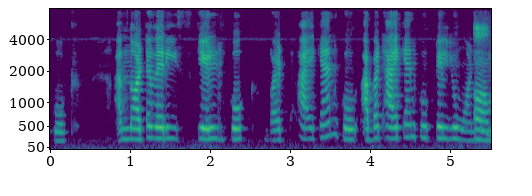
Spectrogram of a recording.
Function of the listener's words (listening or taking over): taking over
